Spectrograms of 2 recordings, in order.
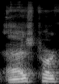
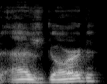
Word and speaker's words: Ashtar: And it's actually Ashtar Command, not Ashgard. It's Ashtar, Lee. It's ASHTAR Command. Ashtar, ASHTAR.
